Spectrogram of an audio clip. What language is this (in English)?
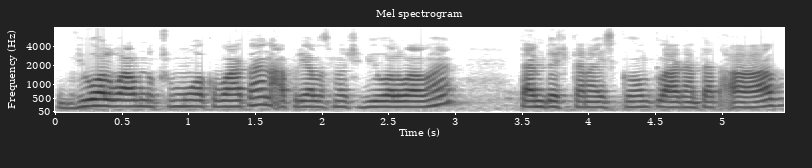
Kashmiri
